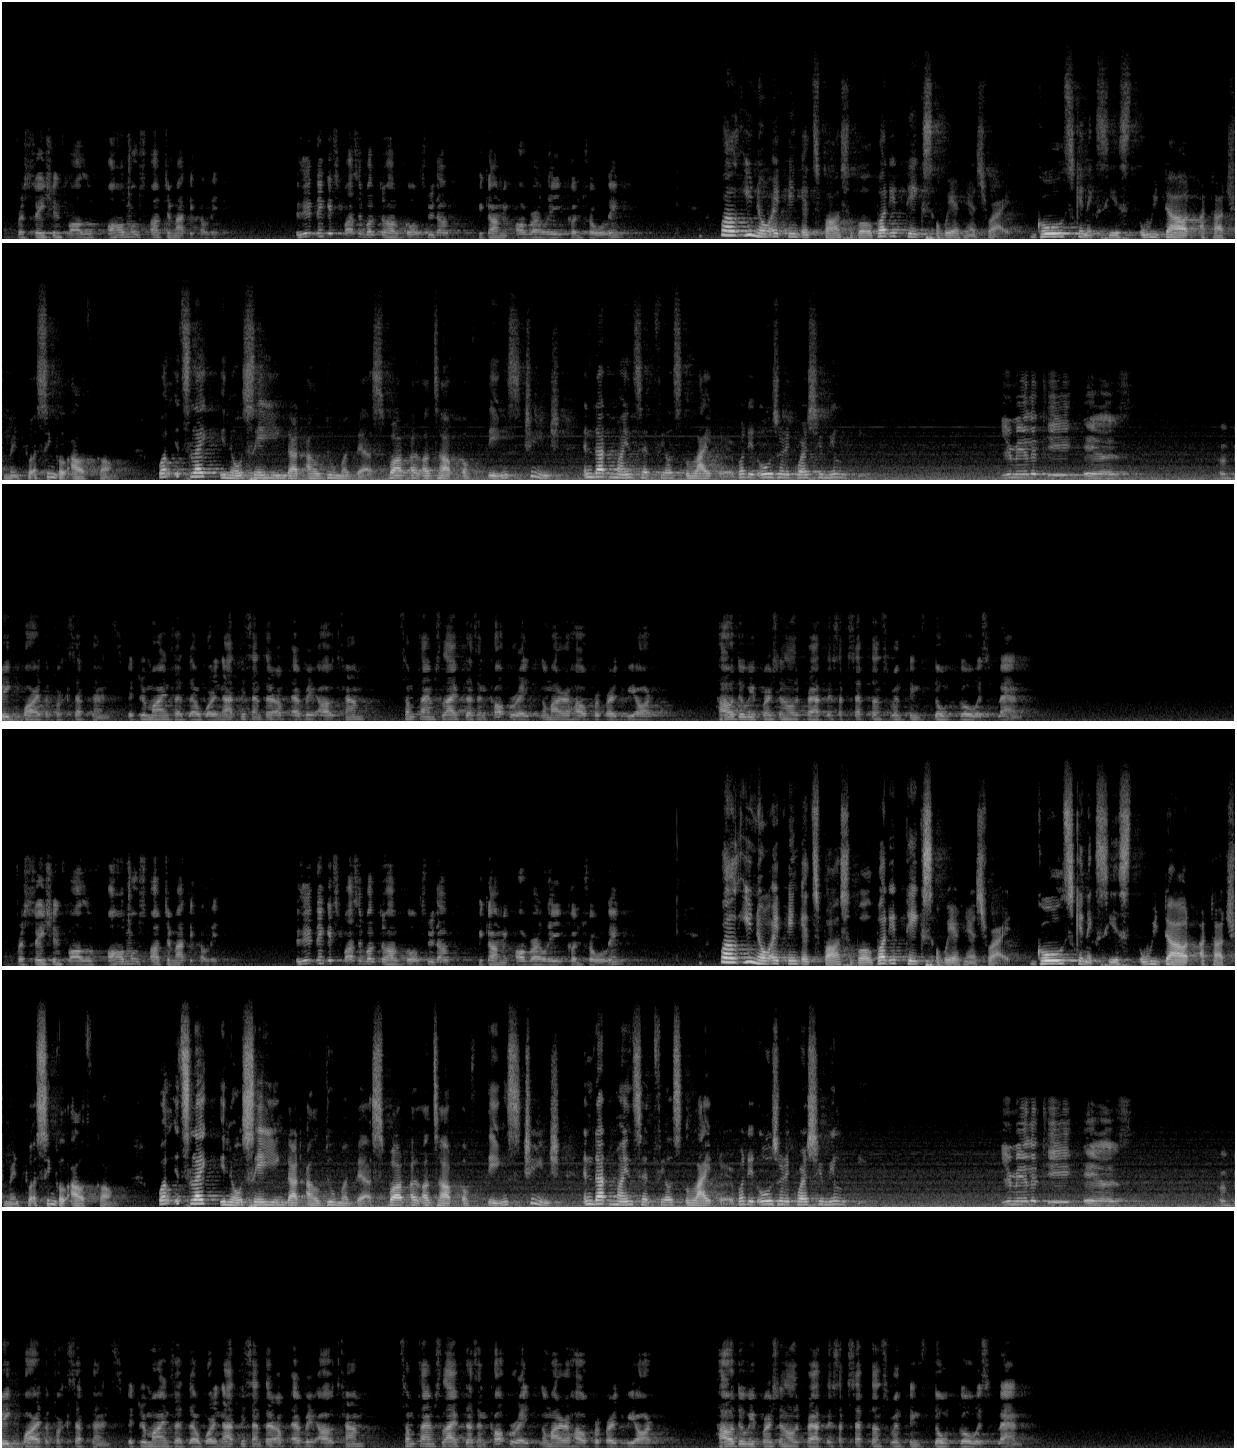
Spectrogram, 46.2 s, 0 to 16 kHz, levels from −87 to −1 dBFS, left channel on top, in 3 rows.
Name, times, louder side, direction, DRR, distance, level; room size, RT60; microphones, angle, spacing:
voice 1, 0.2-2.7 3.7-5.6 6.0-7.8 27.9-29.5 30.6-32.2 32.5-35.4 35.8-39.0 39.7-43.6, right 2 dB, 25° right, 11 dB, 0.7 m, -41 dB
voice 2, 9.0-12.6 12.9-14.8 15.1-16.9 17.4-22.4 22.7-26.2, right 3 dB, 70° right, 13 dB, 0.9 m, -32 dB
sound 1, 18.3-31.0, right 1 dB, 55° right, 3.2 m, -52 dB
24.5 x 22.5 x 5.8 m, 1.2 s
head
